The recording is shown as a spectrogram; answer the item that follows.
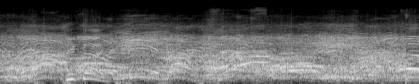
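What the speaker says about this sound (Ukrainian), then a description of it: "Люди одноголосно починають скандувати." A large crowd shouts loudly and continuously, many voices merging into a dense, raucous roar that sounds like a collective chant.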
